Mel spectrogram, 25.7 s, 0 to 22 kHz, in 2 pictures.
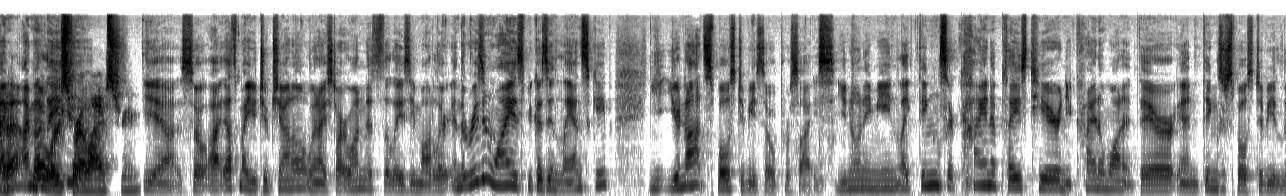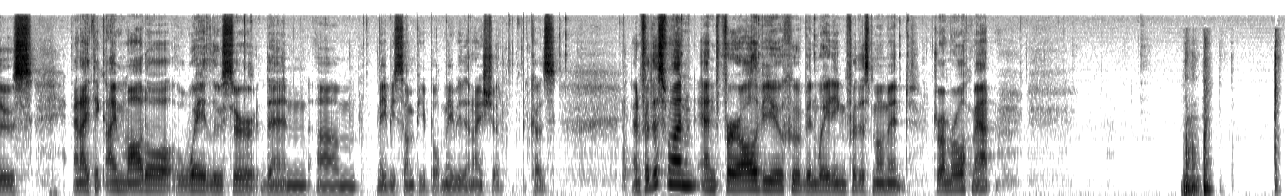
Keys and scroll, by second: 2.9 space, 4.4 space, 15.0 typing, 17.9 space.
